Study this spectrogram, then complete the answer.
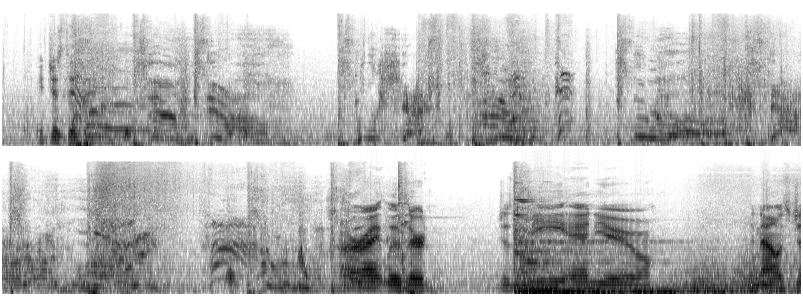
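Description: Weapons clash and strike in a fierce fight.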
